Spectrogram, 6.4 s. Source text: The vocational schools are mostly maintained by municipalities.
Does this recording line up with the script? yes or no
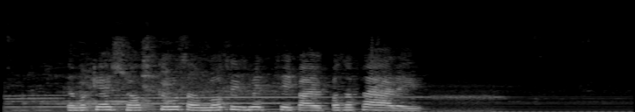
yes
